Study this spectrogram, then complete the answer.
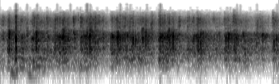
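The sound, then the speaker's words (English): A crowd applauds steadily in honor of a former Portuguese instructor from West Point, many hands clapping in a dense, even wash of sound that holds at a fairly loud level for a few seconds without any talking. “So we should give him a round of applause.”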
